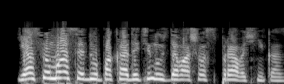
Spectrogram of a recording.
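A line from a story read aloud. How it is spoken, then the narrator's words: Yelled. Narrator (Russian): заорал он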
